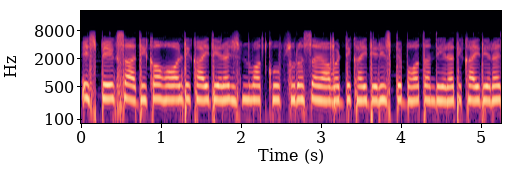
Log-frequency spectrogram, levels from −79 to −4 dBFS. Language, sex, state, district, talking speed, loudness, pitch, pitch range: Hindi, female, Bihar, Sitamarhi, 275 wpm, -16 LUFS, 260 Hz, 255-265 Hz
